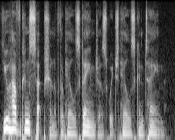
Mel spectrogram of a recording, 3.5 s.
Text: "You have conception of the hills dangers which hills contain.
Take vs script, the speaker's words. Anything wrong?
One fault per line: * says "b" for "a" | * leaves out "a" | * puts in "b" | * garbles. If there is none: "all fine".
all fine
